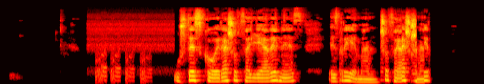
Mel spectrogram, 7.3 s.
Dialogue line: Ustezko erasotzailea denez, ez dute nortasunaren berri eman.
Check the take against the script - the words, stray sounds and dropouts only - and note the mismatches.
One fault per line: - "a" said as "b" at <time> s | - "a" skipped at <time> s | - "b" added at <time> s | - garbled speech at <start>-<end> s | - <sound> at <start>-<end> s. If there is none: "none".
- laugh at 1.4-2.3 s
- "dute nortasunaren" skipped at 5.1 s
- garbled speech at 5.7-6.5 s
